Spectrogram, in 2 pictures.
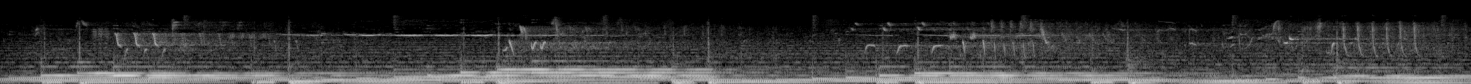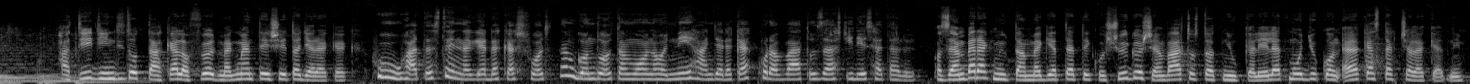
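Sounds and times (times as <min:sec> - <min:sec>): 
bright birdsong with chirps and trills: 0:00.0 - 0:15.2
steady warm musical backing: 0:00.0 - 0:16.4
speech: 0:15.6 - 0:29.3.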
